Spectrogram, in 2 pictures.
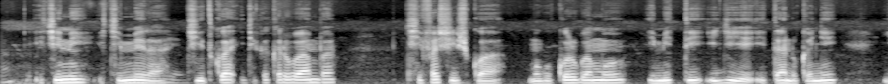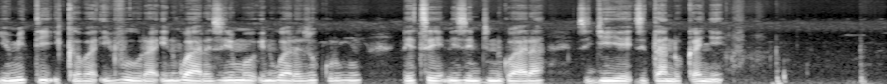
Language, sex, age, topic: Kinyarwanda, male, 18-24, health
